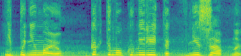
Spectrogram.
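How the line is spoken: Sudden angry young voice. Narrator (Russian): неожиданно зло и сердито заговорил паренек

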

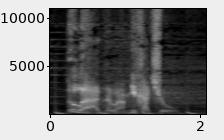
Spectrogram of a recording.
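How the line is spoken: Snorted. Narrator (Russian): Антихрист фыркнул

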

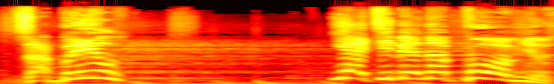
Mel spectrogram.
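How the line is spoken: Shouting. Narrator (Russian): закричал Ким

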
